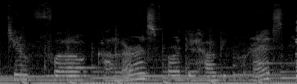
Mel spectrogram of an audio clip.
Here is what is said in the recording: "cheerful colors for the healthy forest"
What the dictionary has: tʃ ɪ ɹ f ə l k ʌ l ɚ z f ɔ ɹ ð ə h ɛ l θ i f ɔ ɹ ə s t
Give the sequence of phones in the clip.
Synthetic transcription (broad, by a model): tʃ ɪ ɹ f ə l k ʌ l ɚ s f ɔ ɹ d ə h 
